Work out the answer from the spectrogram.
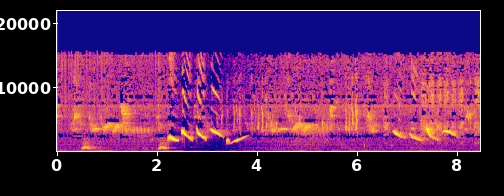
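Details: Green-winged saltator delivering a burst of sharp downslurred whistles followed by a rising note, with faint chirping from other birds and a low hum behind.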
